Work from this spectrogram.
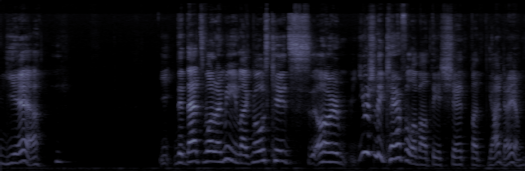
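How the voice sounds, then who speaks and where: The speaker has an American accent, with very wide pitch swings, big jumps in loudness, and long, frequent pauses. The recording is very clean, with a silent background. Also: woman, fairly high pitch for a woman, fairly slow pace. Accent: sounds American to Swedes. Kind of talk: casual chat. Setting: livestream.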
